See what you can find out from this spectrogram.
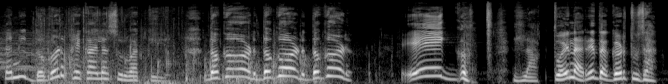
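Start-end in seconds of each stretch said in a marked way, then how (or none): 2.1-3.5 higher, quick-fire repeated shouts; excited playground battle cry; stone-throwing calls. Acted. Children pelting stones, calling out. 4.0-6.5 acted yelp into a complaint; child's mock-pained protest; hurt child protesting. Child hit by stone complains.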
